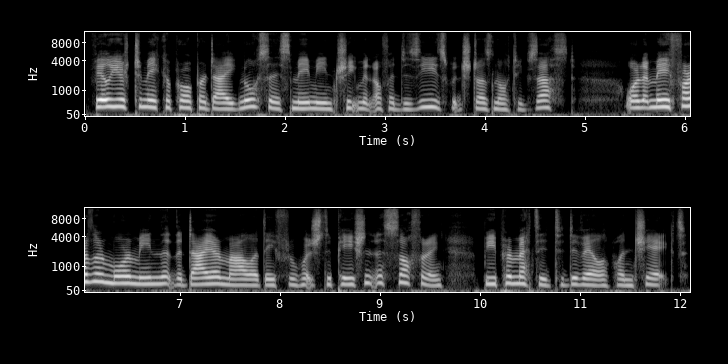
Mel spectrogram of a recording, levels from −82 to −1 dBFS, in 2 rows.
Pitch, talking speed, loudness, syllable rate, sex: 220 Hz, 180 wpm, -22 LUFS, 5.3 syllables/s, female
